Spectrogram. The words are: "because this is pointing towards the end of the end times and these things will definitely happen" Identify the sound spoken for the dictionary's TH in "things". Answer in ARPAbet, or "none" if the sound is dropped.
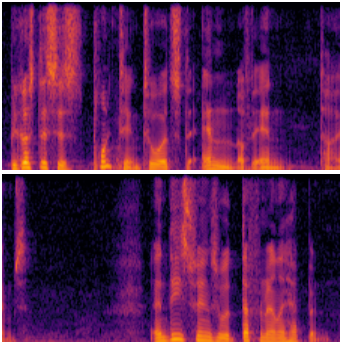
TH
